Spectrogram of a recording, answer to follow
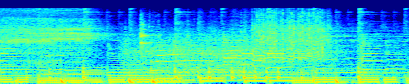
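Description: Cordless electric ratchet whirring in two short runs, in the first second and again about two and a half seconds in, as it tightens a band clamp on the turbo's pipe. Background music with steady bass notes plays throughout.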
